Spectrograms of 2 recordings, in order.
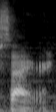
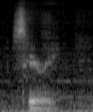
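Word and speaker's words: Cyre: But that's where you're at, is the remnants of Sire, Siri. I've heard it pronounced both.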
